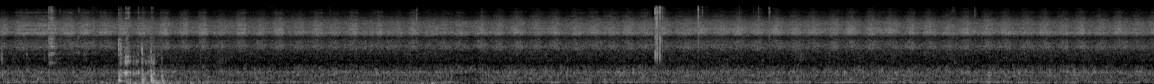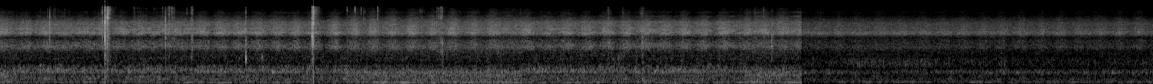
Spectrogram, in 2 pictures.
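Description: Steady high-pitched buzzing of an insect chorus on a summer riverbank, with a few sharp snaps and clicks as sticks and the metal hobo stove are handled. The buzzing drops quieter for the last few seconds.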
